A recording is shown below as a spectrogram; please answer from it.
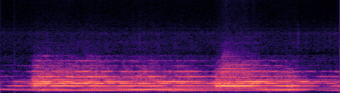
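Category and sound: signal or alarm, bell tolling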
